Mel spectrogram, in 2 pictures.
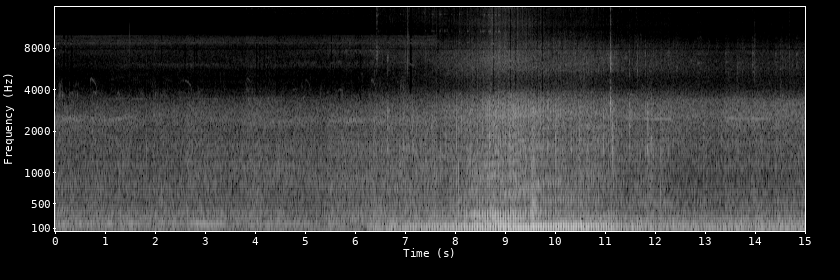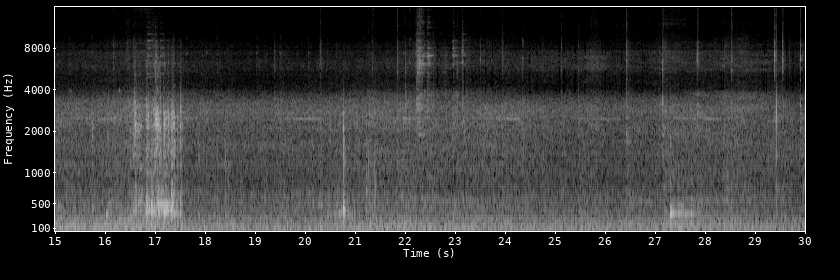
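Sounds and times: outdoor background noise: 0.0 - 30.0
vehicle driving past: 5.9 - 12.4.

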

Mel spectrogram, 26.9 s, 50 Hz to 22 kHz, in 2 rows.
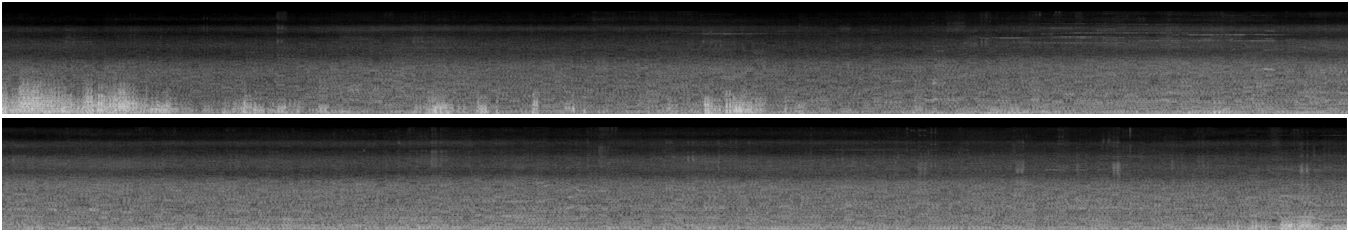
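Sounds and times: wind on microphone: 0.0 - 14.0, 21.6 - 26.9
city traffic noise: 0.0 - 26.9.

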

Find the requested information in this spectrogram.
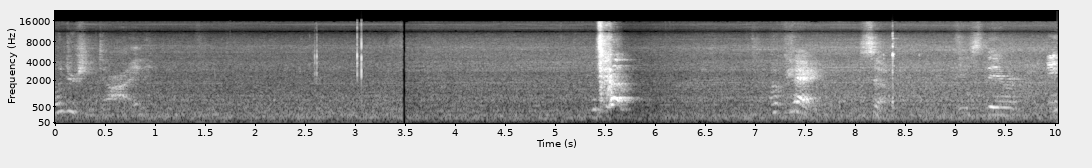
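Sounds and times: room hiss: 0.0 - 10.0
person sneezing: 5.4 - 5.9.

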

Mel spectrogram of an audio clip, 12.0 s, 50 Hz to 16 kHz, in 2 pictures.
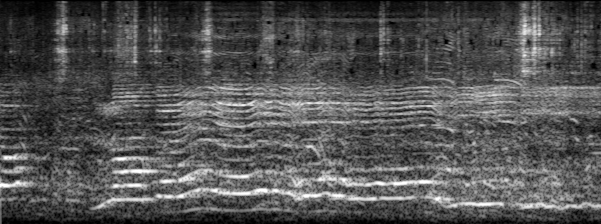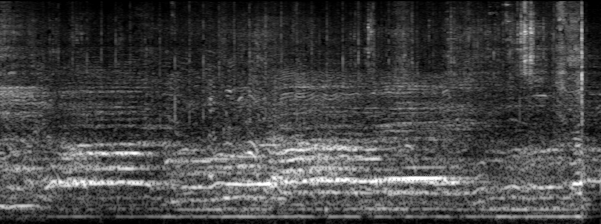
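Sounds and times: voices chanting together: 0.0 - 12.0
steady low drone: 0.9 - 12.0.

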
